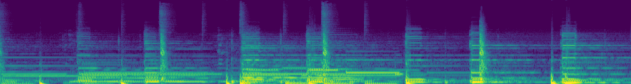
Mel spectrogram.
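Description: Echo bouncing between three microphones as a mic is passed around: ringing, distorted tones smear together while loud handling thumps hit at uneven intervals, fairly loud, with no clear speech.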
